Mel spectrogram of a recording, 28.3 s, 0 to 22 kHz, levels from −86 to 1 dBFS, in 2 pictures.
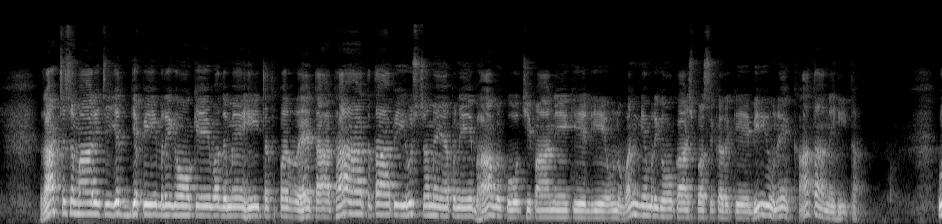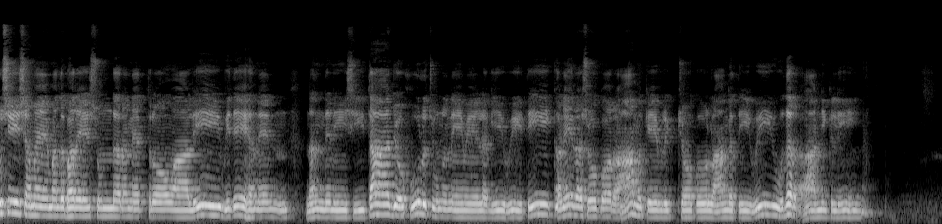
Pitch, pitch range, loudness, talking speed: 145 Hz, 125-170 Hz, -21 LUFS, 125 wpm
